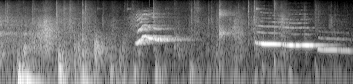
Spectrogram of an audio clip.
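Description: Pit bull-type dog whining during rough play: a short rising whine about two seconds in, then a longer whine that slowly drops in pitch near the end. Bumps and scuffles on the floor come at the start.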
